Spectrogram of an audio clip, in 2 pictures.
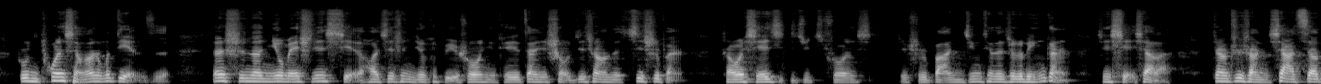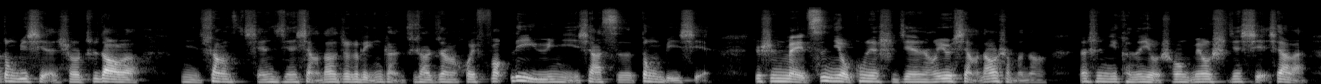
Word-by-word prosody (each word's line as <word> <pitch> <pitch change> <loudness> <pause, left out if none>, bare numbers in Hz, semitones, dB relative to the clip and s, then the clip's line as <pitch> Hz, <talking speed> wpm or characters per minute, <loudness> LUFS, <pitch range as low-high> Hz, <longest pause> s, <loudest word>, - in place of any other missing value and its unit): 如 150 - +1
果 - - +5
你 140 - +2
突 175 - 0
然 175 - +8
想 165 -8 +2
到 130 +4 +3
什 140 - +2
么 155 +3 +1
点 150 -1 -1
子， 70 +2 -12 0.4
但 160 0 +5
是 150 -1 0
呢， 140 -1 +5
你 130 -1 -1
又 140 - +5
没 130 -1 +3
时 130 0 -2
间 145 0 +1
写 145 0 -1
的 - - -3
话， 120 0 0
其 120 +3 -2
实 130 +1 -4
你 120 - -5
就 115 0 -1
可 110 - -10
比 120 - -5
如 - - -1
说， 115 -1 +2
你 110 -2 -6
可 110 - -11
以 110 0 +1
在 110 - +1
你 115 0 -3
手 110 - -2
机 120 +5 -4
上 115 -2 0
的 105 - -3
记 140 +8 -3
事 140 +1 -1
本， - - -5 0.4
稍 110 - +2
微 115 0 +7
写 115 +1 +2
几 120 -7 -5
句， 90 +4 -12
说， 105 +2 -4 0.5
就 105 - -10
是 110 +1 -4
把 100 0 0
你 105 0 -6
今 125 +5 -4
天 130 +1 -2
的 125 0 +1
这 130 +2 +1
个 125 - +4
灵 125 +3 0
感 175 +2 0 0.2
先 120 - -5
写 115 - 0
下 - - +3
来。 - - -5 0.4
这 145 - +3
样 140 - +5
至 150 +1 +2
少 135 -3 +5
你 110 -2 -4
下 120 +4 +4
次 120 0 +1
要 125 - +6
动 140 +3 0
笔 135 0 +1
写 130 +1 -1
的 - - -7
时 - - -6
候， 115 - +2
知 130 +4 -6
道 130 -4 +9
了， 105 -2 +2 0.4
你 110 -3 -8
上 125 +5 0
前 120 -1 -7
几 115 - -5
天 115 0 -4
想 115 - -3
到 120 - +1
的 120 - +1
这 125 +1 -1
个 120 - +1
灵 115 0 -3
感， 120 -5 -6
至 95 - -14
少 115 -2 -1
这 110 +4 -2
样 110 -2 -2
会 115 +2 -2
放 120 +4 -3
利 165 -4 +3
于 115 0 -2
你 115 -6 -6
下 95 +4 0
次 110 -2 -4
动 135 -6 -1
笔 95 -2 -4
写。 95 0 -7 0.4
就 140 - -2
是 140 +1 -2
每 135 -7 +4
次 170 +11 +1
你 150 -2 +2
有 - - +6
空 150 -2 -2
闲 135 -1 +2
时 125 -2 -7
间， 120 +1 -1
然 115 -1 -2
后 125 - -1
又 140 +1 +4
想 140 +1 -2
到 135 +3 +3
什 135 -1 -5
么 90 - -10
呢， 100 +1 -12 0.3
但 135 - -3
是 135 +1 -4
你 125 -1 -3
可 120 -1 -6
能 115 +2 -2
有 115 - +1
时 - - -8
候 120 0 0
没 115 +3 -5
有 125 0 +2
时 - - -5
间 130 +1 -3
写 120 -1 -3
下 - - +2
来， - - -6
120 Hz, 315 characters per minute, -22 LUFS, 115-135 Hz, 0.5 s, 道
